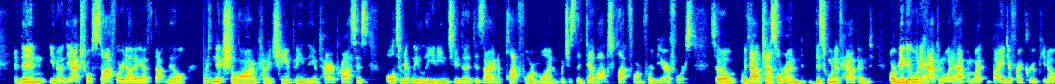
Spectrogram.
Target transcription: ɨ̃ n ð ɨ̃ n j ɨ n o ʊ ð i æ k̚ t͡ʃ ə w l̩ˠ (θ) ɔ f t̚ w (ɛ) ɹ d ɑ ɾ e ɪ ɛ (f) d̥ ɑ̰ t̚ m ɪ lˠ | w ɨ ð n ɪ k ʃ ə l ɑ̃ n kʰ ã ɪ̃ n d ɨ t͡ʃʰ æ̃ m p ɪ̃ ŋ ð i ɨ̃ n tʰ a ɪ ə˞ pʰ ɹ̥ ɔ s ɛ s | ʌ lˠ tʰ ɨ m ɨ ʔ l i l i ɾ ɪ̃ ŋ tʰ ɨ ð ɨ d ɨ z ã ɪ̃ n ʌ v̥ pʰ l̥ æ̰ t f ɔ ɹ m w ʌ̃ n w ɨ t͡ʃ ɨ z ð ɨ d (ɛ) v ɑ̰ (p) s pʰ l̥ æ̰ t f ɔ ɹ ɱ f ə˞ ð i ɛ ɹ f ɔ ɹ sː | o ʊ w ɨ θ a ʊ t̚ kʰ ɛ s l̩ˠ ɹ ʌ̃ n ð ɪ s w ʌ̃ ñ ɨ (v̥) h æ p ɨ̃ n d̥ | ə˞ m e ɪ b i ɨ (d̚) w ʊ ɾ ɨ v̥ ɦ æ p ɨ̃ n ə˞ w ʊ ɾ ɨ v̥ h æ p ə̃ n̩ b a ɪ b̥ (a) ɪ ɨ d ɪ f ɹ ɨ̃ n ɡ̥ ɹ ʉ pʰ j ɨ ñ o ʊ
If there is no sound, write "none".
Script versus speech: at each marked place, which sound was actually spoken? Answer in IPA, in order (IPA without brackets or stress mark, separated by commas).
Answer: s, ɛ, f, ɛ, p, v̥, t̚, a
